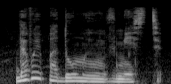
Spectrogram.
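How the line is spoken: Calm mother's reply. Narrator (Russian): спокойно ответила мама

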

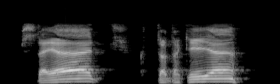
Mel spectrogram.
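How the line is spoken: Stern demanding question. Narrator (Russian): грозно спросил лейтенант

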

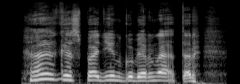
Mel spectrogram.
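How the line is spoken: Fawning pleading tone. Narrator (Russian): заговорил Исаак еще более заискивающим, еще более умоляющим тоном

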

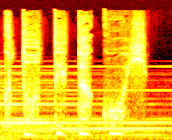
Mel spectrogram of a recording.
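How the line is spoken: Hoarse question. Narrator (Russian): сипло спросила

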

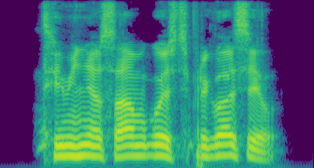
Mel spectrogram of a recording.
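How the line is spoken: Snorting chuckle. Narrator (Russian): хмыкнул

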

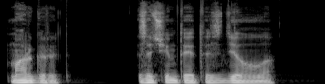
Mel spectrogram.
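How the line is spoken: Flat colorless question. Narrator (Russian): бесцветным голосом спросил Майк

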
